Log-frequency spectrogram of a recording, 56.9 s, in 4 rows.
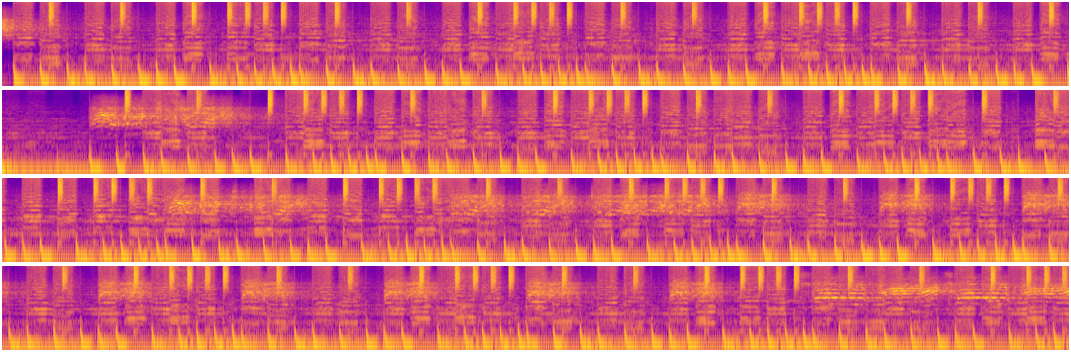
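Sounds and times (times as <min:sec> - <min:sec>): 
instrumental music: 0:00.2 - 0:56.8.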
